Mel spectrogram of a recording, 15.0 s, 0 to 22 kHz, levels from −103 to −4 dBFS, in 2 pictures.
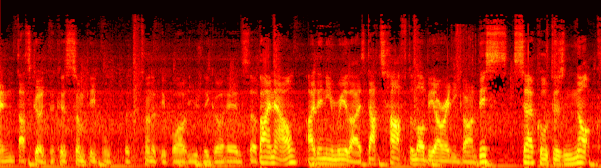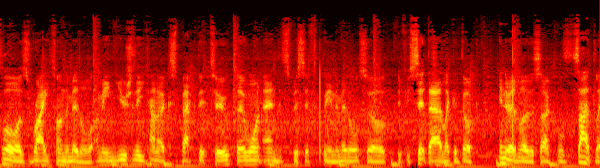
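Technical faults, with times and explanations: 6.60, 11.51 and 13.92 s, loud pop: three single sharp pops, each about 20 ms long and roughly 20 dB above the sound, which carries on underneath. Each is a sudden voltage spike added to the signal, likely from a switch, static discharge or a driver glitch.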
